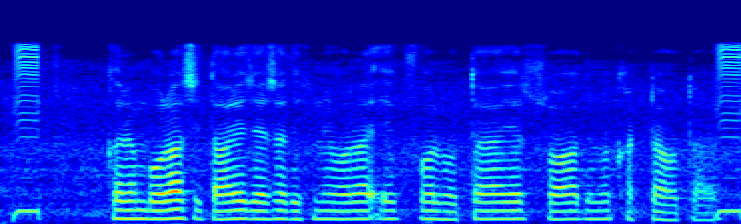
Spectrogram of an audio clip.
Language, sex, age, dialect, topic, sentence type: Hindi, male, 18-24, Kanauji Braj Bhasha, agriculture, statement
